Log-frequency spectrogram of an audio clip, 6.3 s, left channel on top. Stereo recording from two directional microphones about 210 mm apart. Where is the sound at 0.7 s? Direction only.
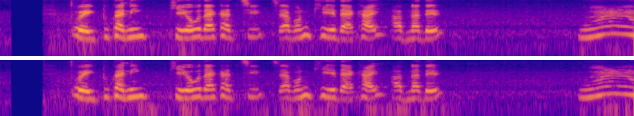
15° right (ahead or behind).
